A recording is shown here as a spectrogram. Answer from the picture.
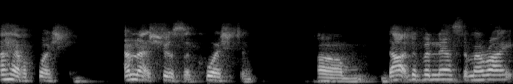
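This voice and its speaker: Speaking in a Southern US accent, a woman uses lively intonation at a medium pitch and a moderate pace. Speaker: board trustee. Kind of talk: board meeting comments. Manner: casual.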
